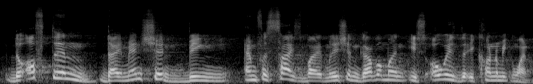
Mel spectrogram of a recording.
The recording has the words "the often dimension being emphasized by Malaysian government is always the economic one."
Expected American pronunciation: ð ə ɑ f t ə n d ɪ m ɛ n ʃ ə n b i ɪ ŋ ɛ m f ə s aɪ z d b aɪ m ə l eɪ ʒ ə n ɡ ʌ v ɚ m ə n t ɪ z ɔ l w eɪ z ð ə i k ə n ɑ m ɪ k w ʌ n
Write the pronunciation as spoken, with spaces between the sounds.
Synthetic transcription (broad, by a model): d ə ɑ f t ə n d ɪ m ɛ n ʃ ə n b i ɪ ŋ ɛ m f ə s aɪ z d b aɪ m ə l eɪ ʃ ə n ɡ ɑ v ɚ m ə n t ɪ s ɔ l w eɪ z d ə i k ə n ɑ m ɪ k w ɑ n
